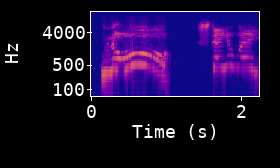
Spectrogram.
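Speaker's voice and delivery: put-on high, wary childlike Welsh accent, drawn-out "no". Quoting a child from a case study who saw them at the stairs: Welsh accent. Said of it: "in a Welsh accent".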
